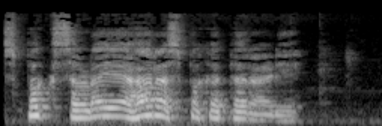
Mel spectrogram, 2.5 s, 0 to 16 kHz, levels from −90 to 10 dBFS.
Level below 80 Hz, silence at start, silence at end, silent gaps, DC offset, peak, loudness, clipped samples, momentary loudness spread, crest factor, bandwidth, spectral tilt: -54 dBFS; 0.05 s; 0.55 s; none; under 0.1%; -2 dBFS; -18 LUFS; under 0.1%; 12 LU; 16 dB; 11.5 kHz; -5.5 dB/octave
